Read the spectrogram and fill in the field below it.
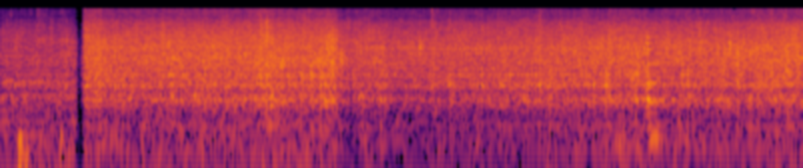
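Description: Squirrel meat hits a hot pan and sets off a loud, steady sizzle that starts suddenly and carries on unbroken at close range, with no talking over it.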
